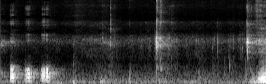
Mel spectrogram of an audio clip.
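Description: A man taking a spoonful of cabbage soup and chewing it: a few short vocal sounds at the start, then soft chewing and mouth clicks, and an appreciative 'mmm' that falls in pitch near the end.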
